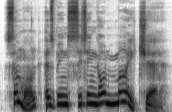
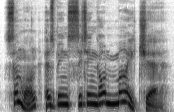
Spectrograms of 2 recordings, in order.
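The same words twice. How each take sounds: First: It is said in a middle-sized voice. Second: It is said in a middle-sized voice.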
